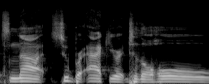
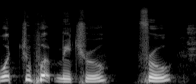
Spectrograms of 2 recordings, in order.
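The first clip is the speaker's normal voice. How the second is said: failed British accent, higher pitch; 3 semitones higher than usual. Showing another speaker an attempt at accents: bad British accent. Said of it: "I'm so bad at accents".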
